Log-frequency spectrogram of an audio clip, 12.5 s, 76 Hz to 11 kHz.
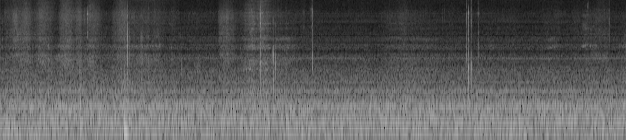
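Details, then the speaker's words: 2005 VW Golf 2.0 FSI, no-start after battery booster connected in reverse, engine off with ignition on: steady low whirring hum with light clicks as radiator fan kicks on by itself; ABS communicates, engine ECU does not; cause suspected, not confirmed. "fan kicked on again brakes okay we do have communication that means the canvas should be okay to the engine issue"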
